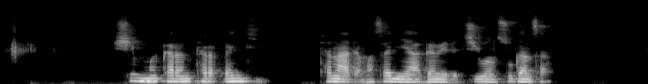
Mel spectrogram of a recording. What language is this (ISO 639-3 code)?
hau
